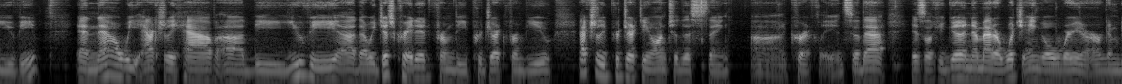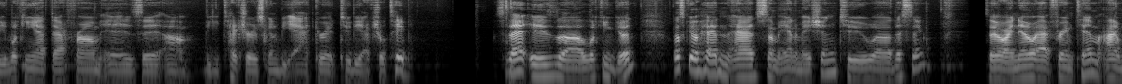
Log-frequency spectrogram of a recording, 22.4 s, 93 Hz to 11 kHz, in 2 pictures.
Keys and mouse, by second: 1.1-2.0 middle drag, 7.0 KP_0, 8.8-9.3 shift+middle drag, 9.4-10.3 middle drag, 10.6 shift+middle click, 11.7 shift+middle click, 12.2-12.7 middle drag, 15.8 ctrl+s, 16.3 KP_0, 17.2-17.6 shift+middle drag, 17.8 ctrl+s, 19.4 click.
